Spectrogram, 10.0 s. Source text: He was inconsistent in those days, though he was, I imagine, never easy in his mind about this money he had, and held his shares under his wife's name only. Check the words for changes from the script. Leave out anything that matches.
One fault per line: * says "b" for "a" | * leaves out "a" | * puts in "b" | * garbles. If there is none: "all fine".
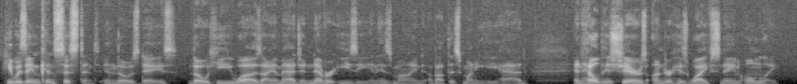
all fine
